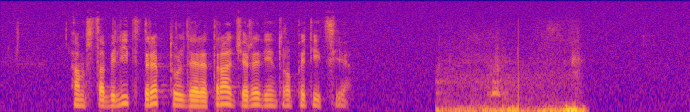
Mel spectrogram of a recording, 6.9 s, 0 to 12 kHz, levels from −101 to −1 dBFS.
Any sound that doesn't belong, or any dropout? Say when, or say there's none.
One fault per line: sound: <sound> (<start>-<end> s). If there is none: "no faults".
sound: bark (4.4-5.9 s)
